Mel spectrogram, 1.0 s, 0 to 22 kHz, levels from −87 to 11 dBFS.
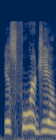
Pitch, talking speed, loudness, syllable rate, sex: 290 Hz, 175 wpm, -16 LUFS, 3.3 syllables/s, female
